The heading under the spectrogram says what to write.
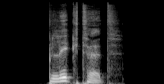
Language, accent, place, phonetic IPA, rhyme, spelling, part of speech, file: German, Germany, Berlin, [ˈblɪktət], -ɪktət, blicktet, verb, De-blicktet.ogg
- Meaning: inflection of blicken: 1. second-person plural preterite 2. second-person plural subjunctive II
